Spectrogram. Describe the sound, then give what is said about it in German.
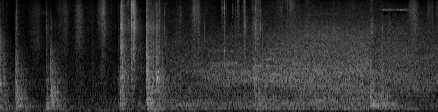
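A few clunks and rattles as an apartment window is unlatched and swung open give way to a steady wash of busy street traffic near a traffic-light intersection, cars rumbling past and continuing throughout. “Also ich mache mal das Fenster auf.”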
